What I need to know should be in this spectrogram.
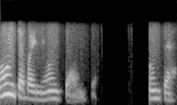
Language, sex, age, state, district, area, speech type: Nepali, female, 45-60, West Bengal, Darjeeling, rural, conversation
